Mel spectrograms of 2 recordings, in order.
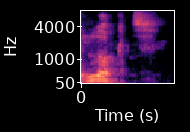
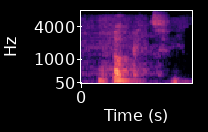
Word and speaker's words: looked: However, we pronounce it with the t. looked. So it sounds like this. Looked.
